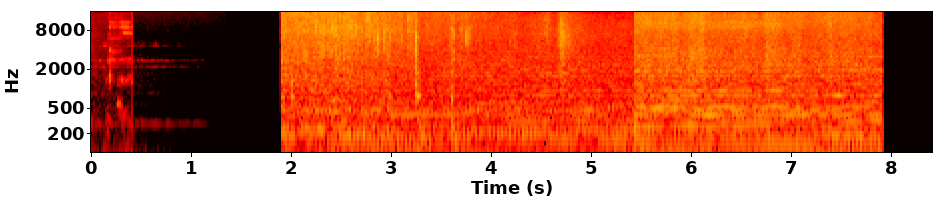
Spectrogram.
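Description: Bees buzz with a droning hum through a film scene of someone collecting honey. A faint earlier sound gives way to several seconds of steady buzzing layered with other film sound, ending abruptly.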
